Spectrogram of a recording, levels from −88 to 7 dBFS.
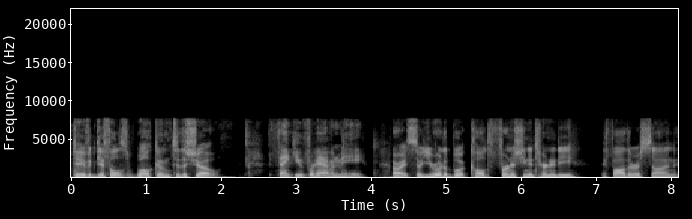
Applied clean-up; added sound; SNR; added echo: none; none; none; none.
